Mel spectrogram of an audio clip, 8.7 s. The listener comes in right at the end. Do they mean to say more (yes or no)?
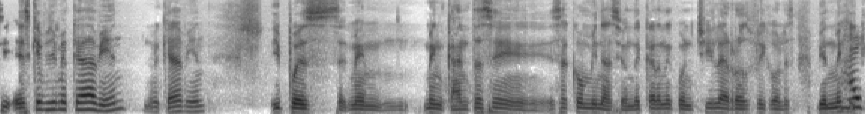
yes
